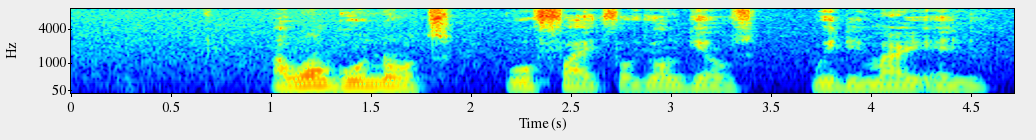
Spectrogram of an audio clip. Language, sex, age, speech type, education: Nigerian Pidgin, male, 30-45, spontaneous, tertiary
